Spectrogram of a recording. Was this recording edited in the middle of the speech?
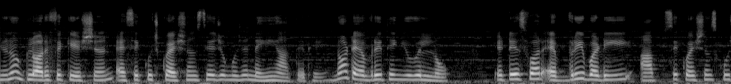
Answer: yes; 1 cut; at 1.1 s

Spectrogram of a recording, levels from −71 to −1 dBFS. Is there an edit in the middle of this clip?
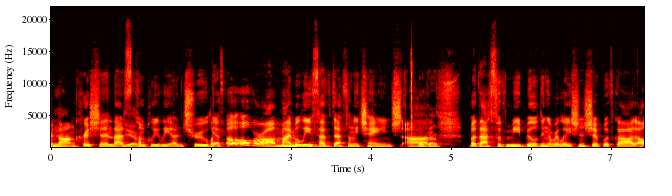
yes; 1 cut; at 2.0 s

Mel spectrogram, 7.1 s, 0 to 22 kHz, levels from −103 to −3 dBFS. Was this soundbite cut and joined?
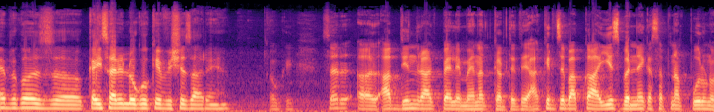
no; 0 cuts

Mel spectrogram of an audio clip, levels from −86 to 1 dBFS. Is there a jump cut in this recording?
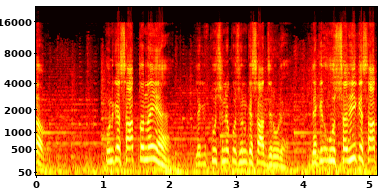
no; 0 cuts

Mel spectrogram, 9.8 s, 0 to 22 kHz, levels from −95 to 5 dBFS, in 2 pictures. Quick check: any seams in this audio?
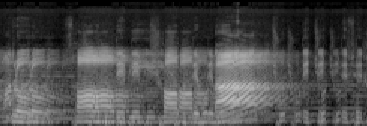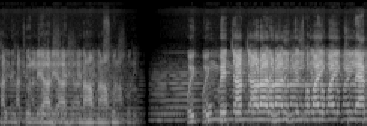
yes; 1 cut; at 7.0 s

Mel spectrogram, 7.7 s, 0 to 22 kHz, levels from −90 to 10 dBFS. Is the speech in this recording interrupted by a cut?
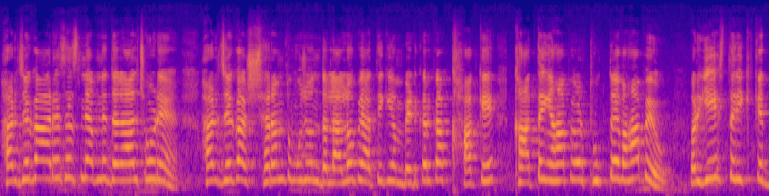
yes; 1 cut; at 6.7 s

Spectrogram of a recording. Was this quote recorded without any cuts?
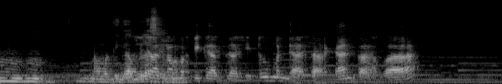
yes; 0 cuts

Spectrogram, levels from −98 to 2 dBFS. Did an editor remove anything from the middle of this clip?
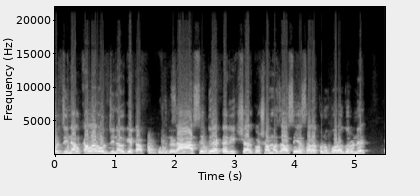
no; 0 cuts

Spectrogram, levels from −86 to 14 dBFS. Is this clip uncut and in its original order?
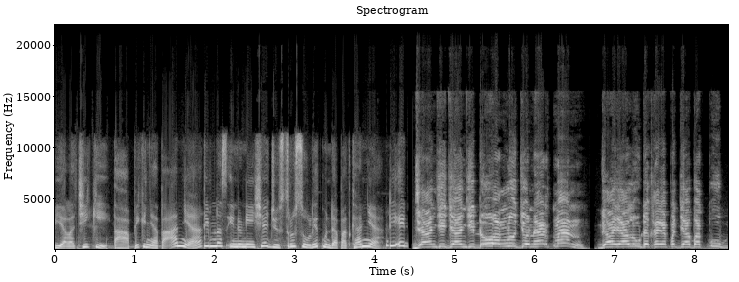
no; 1 cut; at 4.4 s

